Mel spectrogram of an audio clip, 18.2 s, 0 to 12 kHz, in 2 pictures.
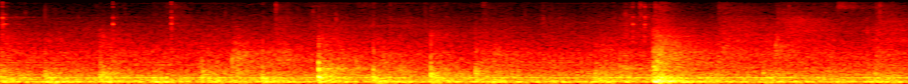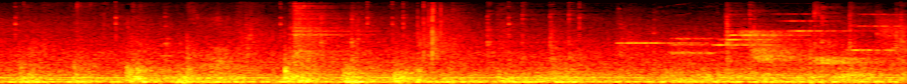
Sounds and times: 0.0s footsteps on a wooden floor 15.0s
14.4s a hum 18.1s
15.2s glitchy bells 18.1s

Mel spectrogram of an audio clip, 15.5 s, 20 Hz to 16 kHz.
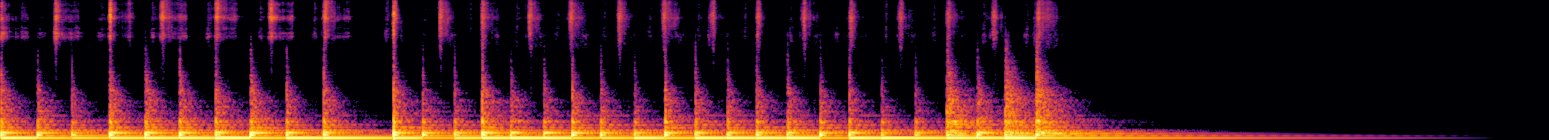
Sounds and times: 0.0s floor tom- polyrhythm 11.1s
0.0s shaker 11.4s

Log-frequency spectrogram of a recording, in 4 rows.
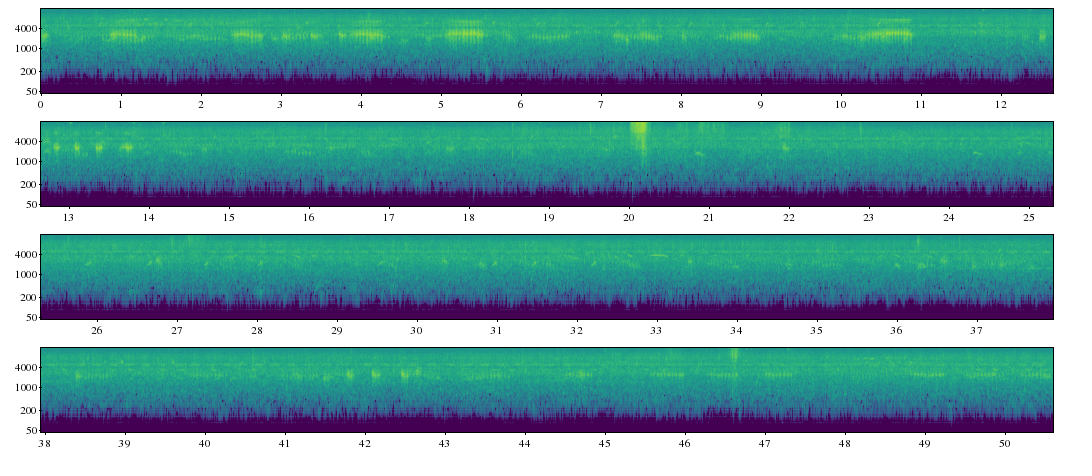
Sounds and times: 0.0s crickets 50.6s
0.0s frogs 50.6s
0.0s stream 50.6s
11.7s birds 34.2s

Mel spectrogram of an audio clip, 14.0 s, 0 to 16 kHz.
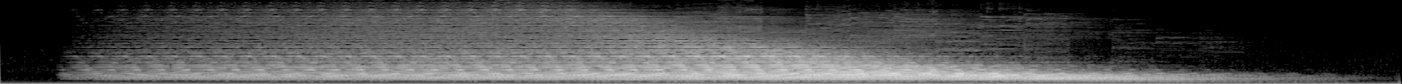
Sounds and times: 0.6s synth loop with lo pass filter and delay 12.4s

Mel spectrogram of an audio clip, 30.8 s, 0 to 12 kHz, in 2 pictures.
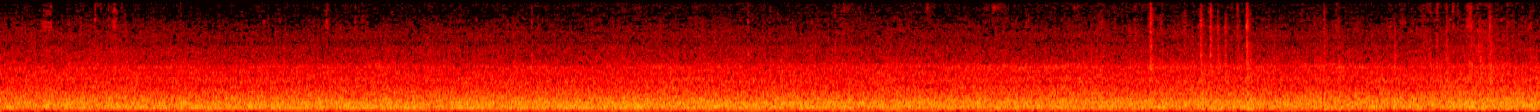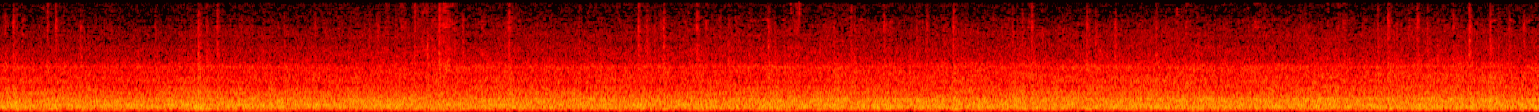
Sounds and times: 0.0s truck van int driving high speed highway a bit 30.7s

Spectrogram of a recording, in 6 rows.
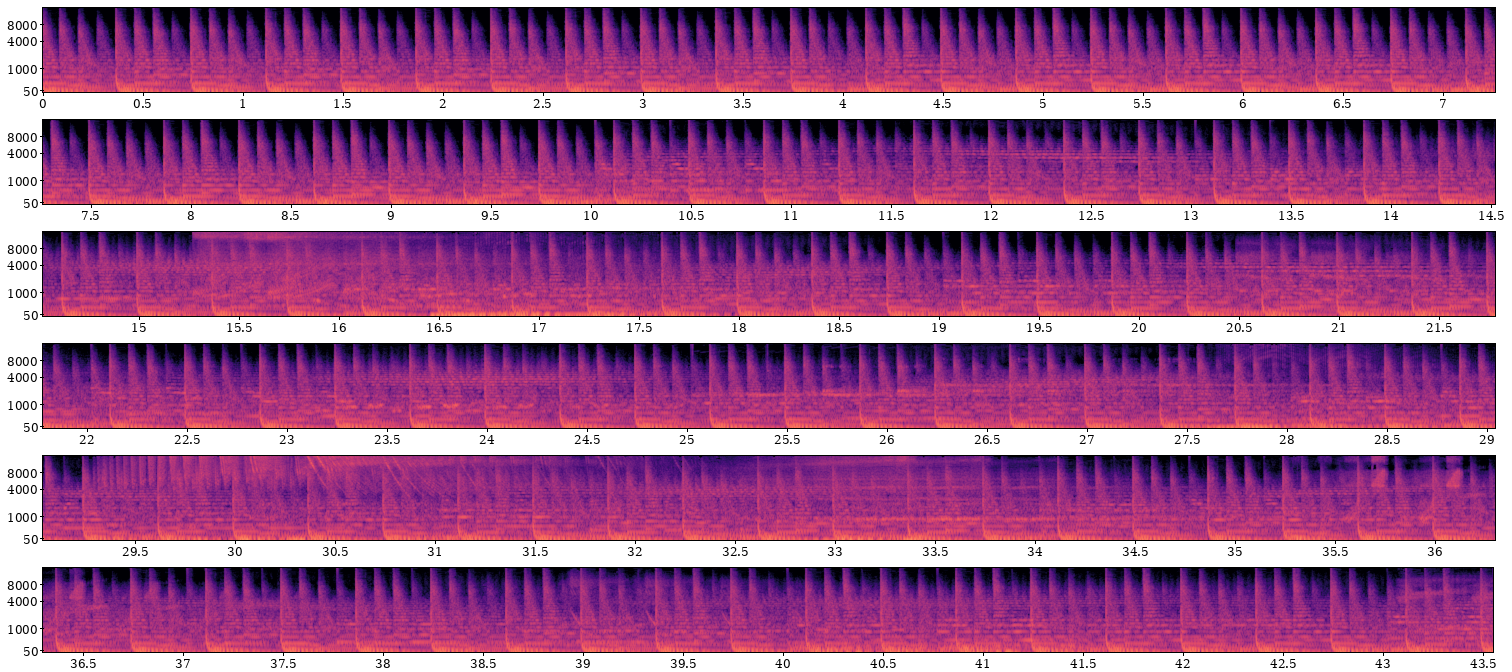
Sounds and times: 14.7s underwater music 21.4s
22.2s underwater music 36.0s

